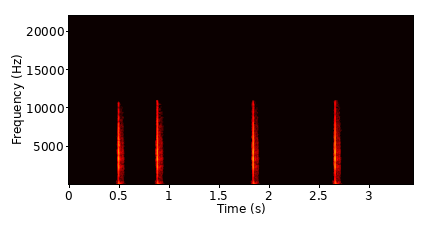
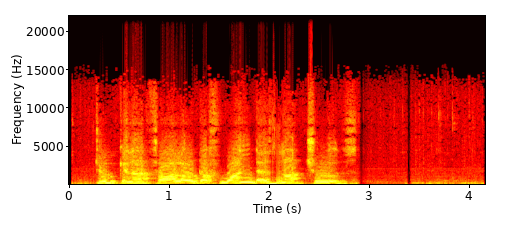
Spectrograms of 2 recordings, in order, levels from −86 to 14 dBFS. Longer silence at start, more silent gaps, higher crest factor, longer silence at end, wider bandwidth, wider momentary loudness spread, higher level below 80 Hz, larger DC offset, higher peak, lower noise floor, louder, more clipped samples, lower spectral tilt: first, 0.5 s vs 0.05 s; first, 0.57-0.85 s, 0.96-1.81 s, 1.92-2.62 s vs none; first, 38 dB vs 8 dB; first, 0.75 s vs 0 s; second, 11.5 kHz vs 15.5 kHz; second, 1 LU vs 19 LU; second, -70 dBFS vs -32 dBFS; second, under 0.1% vs 0.2%; about the same, -2 dBFS vs 0 dBFS; first, under -90 dBFS vs -28 dBFS; second, -34 LUFS vs -6 LUFS; second, under 0.1% vs 0.4%; second, 0 dB/octave vs -4.5 dB/octave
